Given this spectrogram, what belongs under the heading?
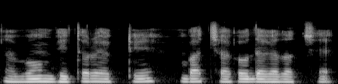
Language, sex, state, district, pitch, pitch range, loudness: Bengali, male, Tripura, West Tripura, 130 Hz, 125-130 Hz, -17 LUFS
